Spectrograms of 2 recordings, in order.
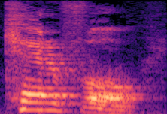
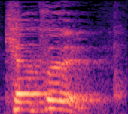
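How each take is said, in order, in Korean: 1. 첫 음절에 강세를 주면 강약 리듬이 생겨요. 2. 두 음절을 강세 없이 고르게 발음해요. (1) "리듬을 타고 강세 때문에 리듬이 생겨나는 거죠" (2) "절대 careful, careful, careful, careful 이렇게 만들어지는 소리가 아니라"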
